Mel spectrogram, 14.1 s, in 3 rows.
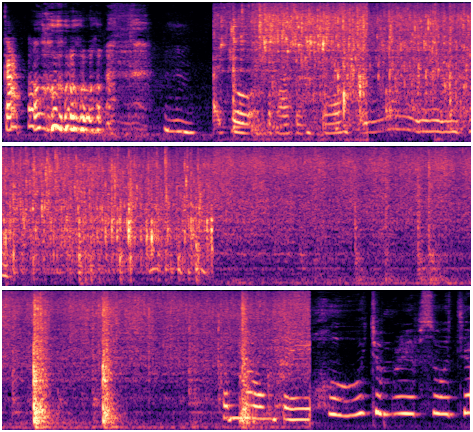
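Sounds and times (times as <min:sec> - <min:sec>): meatballs sizzling in oil: 0:02.1 - 0:12.5
frying pan knocks: 0:08.9 - 0:10.7.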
